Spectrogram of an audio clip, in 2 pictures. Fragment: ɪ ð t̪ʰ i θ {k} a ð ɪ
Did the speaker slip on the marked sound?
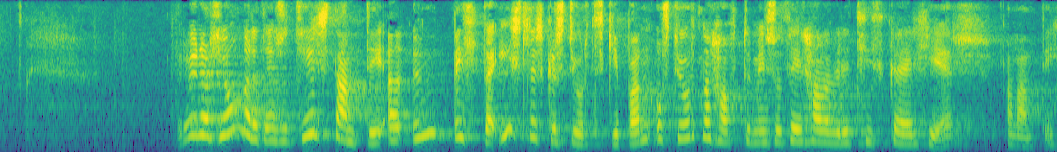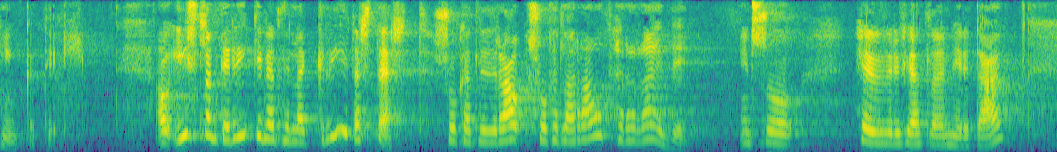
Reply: no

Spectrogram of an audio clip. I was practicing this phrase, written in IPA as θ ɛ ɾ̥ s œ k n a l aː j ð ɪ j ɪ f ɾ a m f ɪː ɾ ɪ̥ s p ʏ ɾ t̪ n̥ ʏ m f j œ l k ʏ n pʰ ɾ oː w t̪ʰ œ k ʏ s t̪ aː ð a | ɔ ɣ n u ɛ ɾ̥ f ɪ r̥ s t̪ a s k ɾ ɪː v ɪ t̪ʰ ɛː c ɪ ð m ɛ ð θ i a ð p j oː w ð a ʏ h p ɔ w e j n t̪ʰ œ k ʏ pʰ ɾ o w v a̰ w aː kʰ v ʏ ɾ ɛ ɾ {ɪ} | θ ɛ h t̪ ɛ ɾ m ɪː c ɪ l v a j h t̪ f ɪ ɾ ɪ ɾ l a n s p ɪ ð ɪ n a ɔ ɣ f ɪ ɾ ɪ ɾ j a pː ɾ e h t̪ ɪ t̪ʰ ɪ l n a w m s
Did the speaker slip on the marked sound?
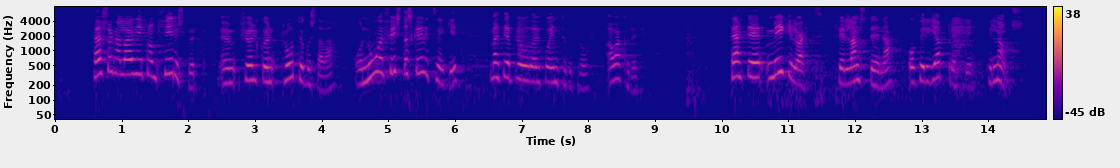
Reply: no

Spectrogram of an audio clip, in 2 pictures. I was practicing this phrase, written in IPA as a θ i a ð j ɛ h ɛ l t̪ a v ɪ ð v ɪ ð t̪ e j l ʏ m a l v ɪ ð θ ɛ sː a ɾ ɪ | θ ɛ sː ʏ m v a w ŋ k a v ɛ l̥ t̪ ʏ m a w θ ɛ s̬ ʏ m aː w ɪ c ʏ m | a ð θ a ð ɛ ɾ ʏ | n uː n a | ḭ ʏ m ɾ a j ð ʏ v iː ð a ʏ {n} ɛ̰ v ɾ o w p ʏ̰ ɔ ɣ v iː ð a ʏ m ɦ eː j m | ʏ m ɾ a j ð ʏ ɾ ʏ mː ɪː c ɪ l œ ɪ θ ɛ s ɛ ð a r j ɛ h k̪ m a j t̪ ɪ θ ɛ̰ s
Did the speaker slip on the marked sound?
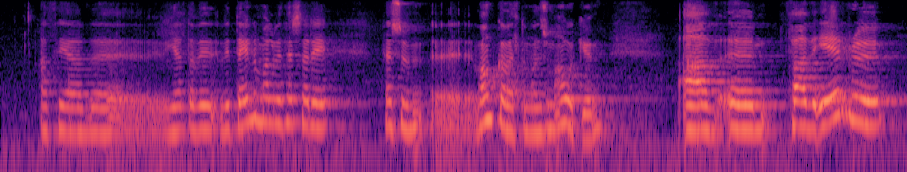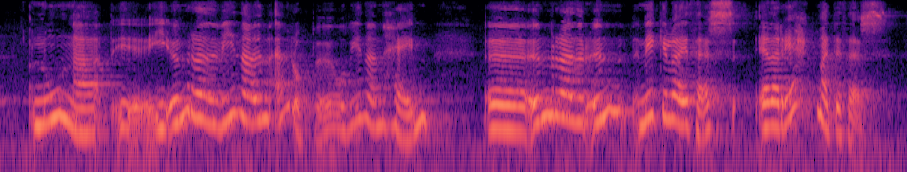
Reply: yes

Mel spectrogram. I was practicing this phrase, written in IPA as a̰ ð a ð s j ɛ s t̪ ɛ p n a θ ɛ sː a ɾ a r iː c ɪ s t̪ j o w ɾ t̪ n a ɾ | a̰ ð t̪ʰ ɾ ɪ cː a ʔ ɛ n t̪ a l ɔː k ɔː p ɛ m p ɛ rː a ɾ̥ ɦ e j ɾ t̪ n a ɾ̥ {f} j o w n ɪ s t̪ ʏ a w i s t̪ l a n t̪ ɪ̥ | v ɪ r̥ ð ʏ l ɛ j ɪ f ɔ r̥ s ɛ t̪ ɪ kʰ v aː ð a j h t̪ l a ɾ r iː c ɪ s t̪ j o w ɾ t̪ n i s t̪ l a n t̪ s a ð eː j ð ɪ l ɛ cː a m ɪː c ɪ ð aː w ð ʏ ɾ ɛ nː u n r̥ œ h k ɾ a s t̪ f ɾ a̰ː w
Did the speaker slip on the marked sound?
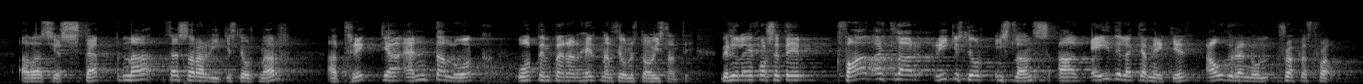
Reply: yes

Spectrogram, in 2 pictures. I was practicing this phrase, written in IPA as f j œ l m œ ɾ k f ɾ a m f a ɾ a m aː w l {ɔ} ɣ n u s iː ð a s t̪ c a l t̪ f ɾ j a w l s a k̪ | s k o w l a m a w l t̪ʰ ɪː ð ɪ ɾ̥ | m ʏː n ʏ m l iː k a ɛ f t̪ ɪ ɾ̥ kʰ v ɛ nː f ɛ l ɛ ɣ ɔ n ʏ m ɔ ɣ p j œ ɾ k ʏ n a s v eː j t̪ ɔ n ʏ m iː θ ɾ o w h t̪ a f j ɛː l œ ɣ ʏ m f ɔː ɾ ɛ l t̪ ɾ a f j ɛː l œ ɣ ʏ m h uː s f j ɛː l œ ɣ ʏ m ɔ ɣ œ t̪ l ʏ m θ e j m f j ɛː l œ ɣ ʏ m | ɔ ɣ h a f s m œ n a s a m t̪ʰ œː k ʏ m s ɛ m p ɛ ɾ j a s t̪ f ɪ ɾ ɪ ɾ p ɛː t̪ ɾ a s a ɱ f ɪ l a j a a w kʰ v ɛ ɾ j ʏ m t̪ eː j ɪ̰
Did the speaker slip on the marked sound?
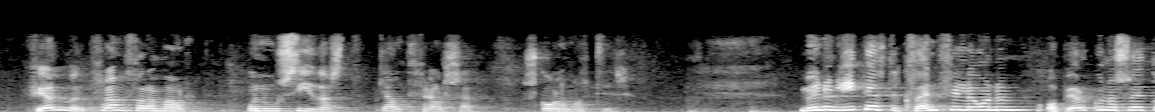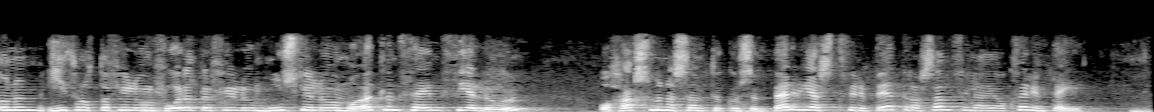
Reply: no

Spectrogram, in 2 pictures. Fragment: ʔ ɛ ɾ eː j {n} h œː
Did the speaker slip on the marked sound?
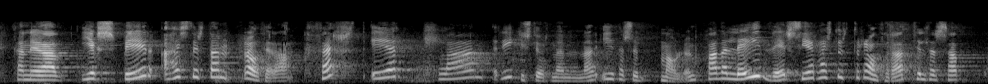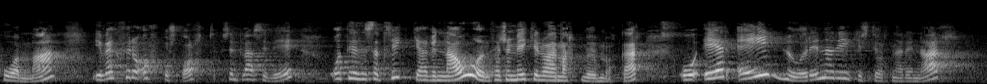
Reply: no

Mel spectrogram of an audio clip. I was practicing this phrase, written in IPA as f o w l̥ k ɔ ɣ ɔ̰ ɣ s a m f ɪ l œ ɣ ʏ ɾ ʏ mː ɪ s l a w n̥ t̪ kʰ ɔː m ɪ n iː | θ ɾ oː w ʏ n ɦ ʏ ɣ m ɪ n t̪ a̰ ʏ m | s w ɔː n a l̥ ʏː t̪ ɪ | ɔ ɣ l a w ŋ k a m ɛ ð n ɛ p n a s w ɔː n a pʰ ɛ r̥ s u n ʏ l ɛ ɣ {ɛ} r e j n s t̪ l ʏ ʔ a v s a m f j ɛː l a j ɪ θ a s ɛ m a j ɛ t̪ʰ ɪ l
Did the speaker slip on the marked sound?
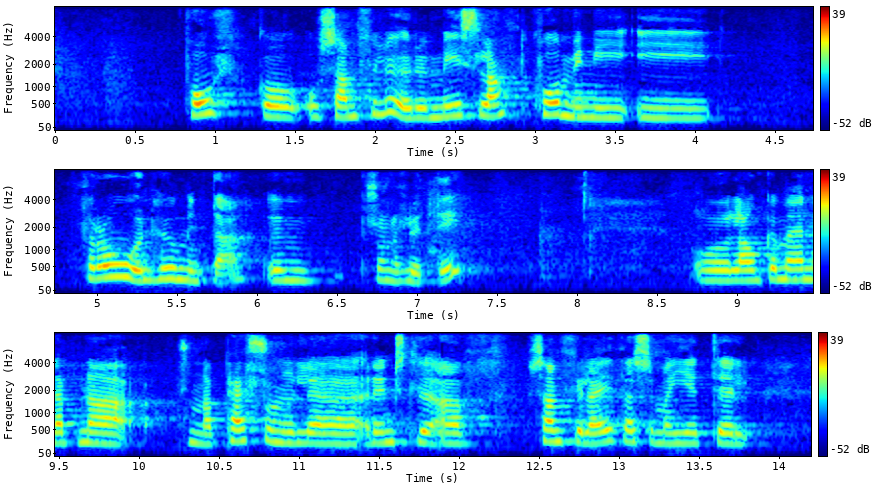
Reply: yes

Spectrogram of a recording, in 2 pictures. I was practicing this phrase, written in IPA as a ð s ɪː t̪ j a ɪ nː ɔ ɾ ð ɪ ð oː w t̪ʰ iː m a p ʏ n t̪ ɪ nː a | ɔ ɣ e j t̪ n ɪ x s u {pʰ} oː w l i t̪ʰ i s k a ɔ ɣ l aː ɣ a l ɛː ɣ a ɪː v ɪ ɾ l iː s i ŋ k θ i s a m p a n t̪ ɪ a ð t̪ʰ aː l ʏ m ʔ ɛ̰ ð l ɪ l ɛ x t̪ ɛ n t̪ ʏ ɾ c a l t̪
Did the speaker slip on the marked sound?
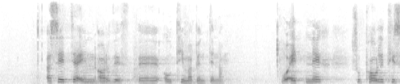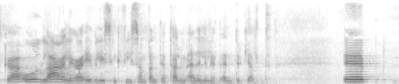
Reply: no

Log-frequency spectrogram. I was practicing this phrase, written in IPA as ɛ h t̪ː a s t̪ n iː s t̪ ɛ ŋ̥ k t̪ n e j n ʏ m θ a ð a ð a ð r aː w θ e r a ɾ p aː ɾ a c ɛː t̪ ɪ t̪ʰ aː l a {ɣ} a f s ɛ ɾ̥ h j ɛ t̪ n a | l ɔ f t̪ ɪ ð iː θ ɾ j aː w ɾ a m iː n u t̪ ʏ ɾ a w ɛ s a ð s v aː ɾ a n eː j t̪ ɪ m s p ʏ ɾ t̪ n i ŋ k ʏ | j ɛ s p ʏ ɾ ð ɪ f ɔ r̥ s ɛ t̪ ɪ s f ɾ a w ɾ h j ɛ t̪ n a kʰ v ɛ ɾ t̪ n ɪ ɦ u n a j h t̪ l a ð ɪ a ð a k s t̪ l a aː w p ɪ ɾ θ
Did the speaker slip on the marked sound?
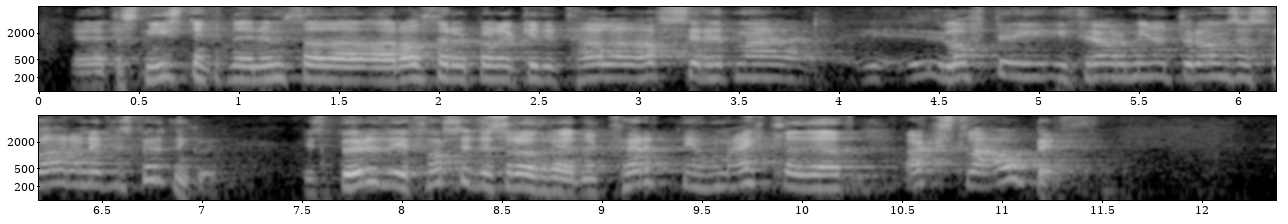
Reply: yes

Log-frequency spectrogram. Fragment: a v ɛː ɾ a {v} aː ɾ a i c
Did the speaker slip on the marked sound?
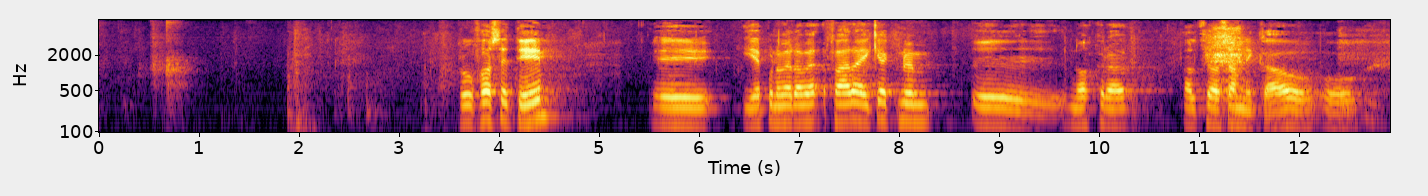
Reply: yes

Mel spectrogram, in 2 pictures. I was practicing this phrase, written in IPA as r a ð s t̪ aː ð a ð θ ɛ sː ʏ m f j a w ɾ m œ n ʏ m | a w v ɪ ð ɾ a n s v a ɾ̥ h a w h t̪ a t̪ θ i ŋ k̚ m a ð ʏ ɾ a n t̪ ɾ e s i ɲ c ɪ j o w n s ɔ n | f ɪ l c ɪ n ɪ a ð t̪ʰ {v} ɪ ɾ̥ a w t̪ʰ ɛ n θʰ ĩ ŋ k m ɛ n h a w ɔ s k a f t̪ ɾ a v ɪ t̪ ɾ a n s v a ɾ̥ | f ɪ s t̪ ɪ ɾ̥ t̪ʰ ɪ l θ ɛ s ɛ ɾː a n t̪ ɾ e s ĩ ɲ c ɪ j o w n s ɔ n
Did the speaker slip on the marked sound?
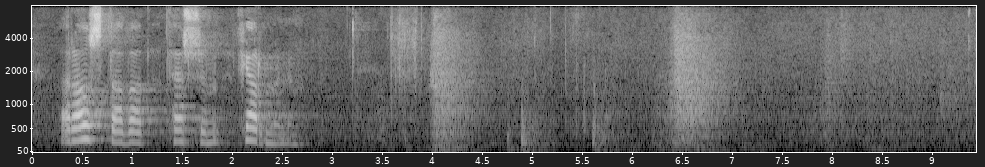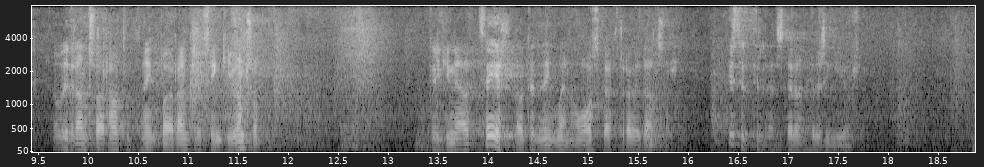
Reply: no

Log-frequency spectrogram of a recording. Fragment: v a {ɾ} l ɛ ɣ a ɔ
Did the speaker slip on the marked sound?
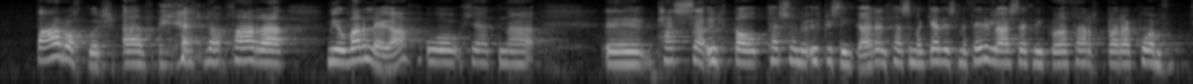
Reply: no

